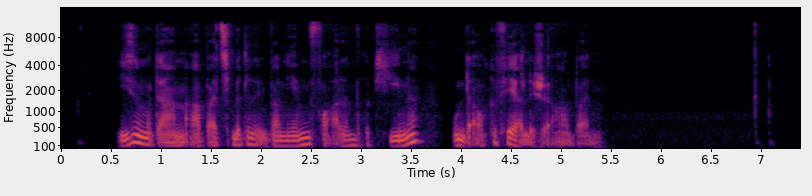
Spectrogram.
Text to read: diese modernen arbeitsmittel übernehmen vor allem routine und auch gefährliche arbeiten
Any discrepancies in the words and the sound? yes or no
no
